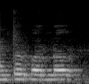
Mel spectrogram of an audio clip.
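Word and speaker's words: entrepreneur: हैं इसको एंटरप्रेन्योर, को बहुत सारे लोग बोलते हैं एंटरप्रेन्योर, बट ये इसको बोलते हैं ENTRE, एंटरप्रेन्योर। या और इसको ब्रिटिश में बोलते हैं ऑन्टरप्रेन्योर। अब ऑन, अब आप सोच रहे होंगे कि ऑन्टर क्यों पढ़ा जा रहा है, लिखा जा रहा है ई से, तो बोलते हैं ऑन्टरप्रेन्योर, ऑन्टरप्रेन्योर है ना, बिजनेसमैन जैसे कि आप बोलते हैं, राइट। ऑन्टरप्रेन्योर लिखा जा रहा है ई से, बोला जा रहा है ओ।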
